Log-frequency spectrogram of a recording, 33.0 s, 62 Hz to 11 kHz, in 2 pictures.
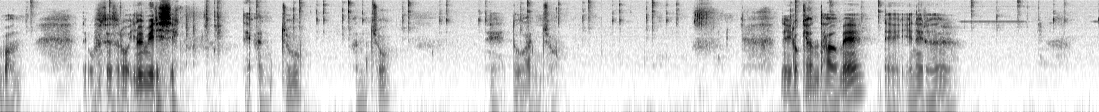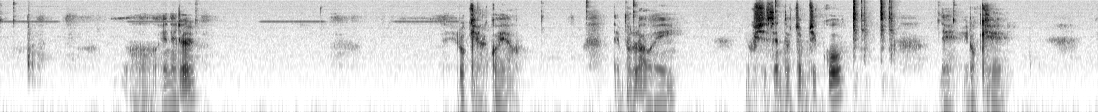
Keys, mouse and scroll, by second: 2.6 space, 12.5 shift+click, 13.3 shift+click, 14.5 shift+click, 28.8 space, 32.8 space.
